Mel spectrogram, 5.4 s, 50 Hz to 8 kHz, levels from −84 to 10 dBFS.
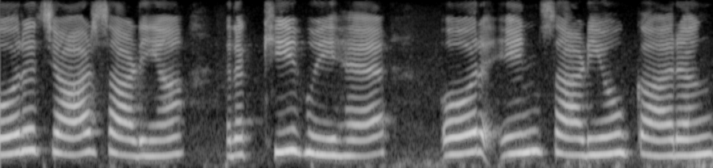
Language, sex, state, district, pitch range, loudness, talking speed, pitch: Hindi, female, Punjab, Pathankot, 285-325 Hz, -13 LUFS, 125 wpm, 300 Hz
